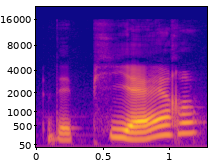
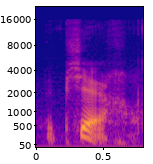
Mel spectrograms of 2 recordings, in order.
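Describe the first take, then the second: First: The phrase is said slowly and carefully. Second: The phrase is said quickly and smoothly.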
